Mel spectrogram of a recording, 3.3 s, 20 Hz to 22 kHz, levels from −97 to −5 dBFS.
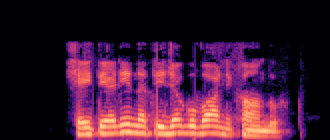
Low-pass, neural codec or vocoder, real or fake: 7.2 kHz; none; real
